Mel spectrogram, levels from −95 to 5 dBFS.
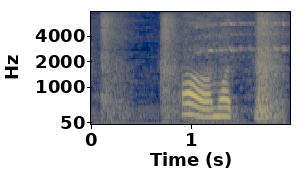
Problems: constant background noise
